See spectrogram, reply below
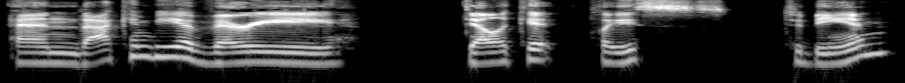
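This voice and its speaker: A man speaking as a guest in a casual interview, enthusiastic and emphatic in an expressive way. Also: fairly high pitch, measured pace, smooth, dry recording. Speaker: tabletop game master. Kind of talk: casual interview chat about personal experience.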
